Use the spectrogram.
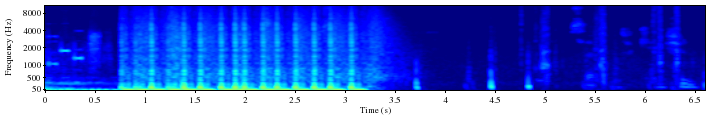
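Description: Rapid automatic gunfire in the Fortnite video game, a burst of about a dozen sharp, loud shots in quick even rhythm lasting over two seconds, followed by a few scattered clicks and thuds.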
